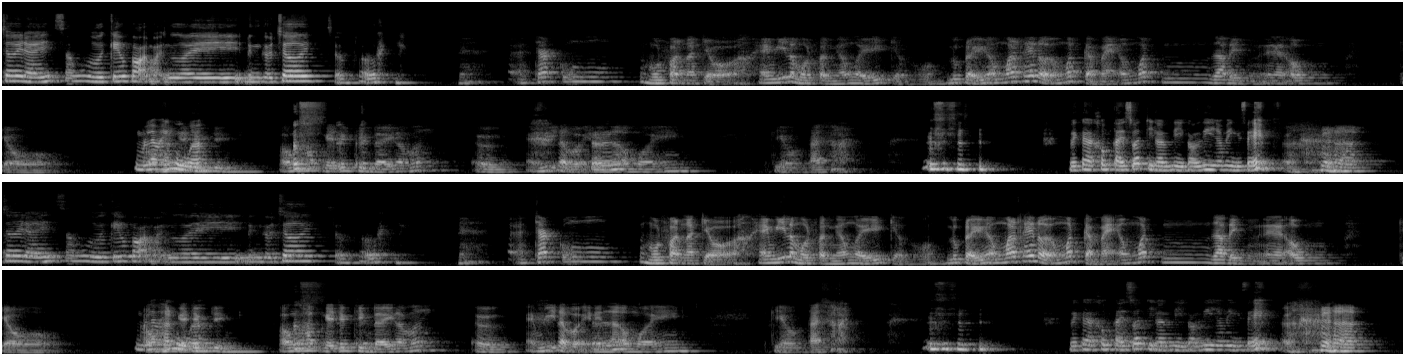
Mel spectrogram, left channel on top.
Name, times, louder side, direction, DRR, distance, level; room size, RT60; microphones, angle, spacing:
voice 1, 0.0-4.1 15.3-16.1 16.9-17.1 17.6-17.7 19.3-19.5 19.9-20.3 23.2-23.9 24.7-26.7, left 5 dB, 90° left, 0.3 m, -25 dB
voice 2, 4.6-13.3 14.0-14.5 15.4-18.4 18.7-20.9 21.7-22.5 22.9-23.0 26.8-27.5, right 3 dB, 80° right, 0.5 m, -30 dB
5.3 x 2.1 x 2.3 m
head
